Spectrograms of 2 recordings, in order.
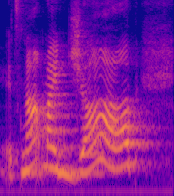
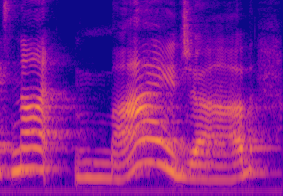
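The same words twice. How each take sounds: First: The word job carries the main stress. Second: The word my carries the main stress. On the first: The speaker does it for fun, not work. "it's just pure fun and pleasure for me" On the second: The task belongs to someone else. "I mean that it might be your job"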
